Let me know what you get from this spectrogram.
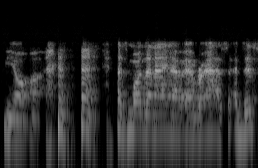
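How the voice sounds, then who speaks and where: Male stream host, higher register, halting and repetitive delivery, casual, on a phone-like connection. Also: steady tone. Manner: halting, repeats phrases. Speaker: net host of amateur television party. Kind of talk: casual live stream hosting. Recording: tinny phone-like audio.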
